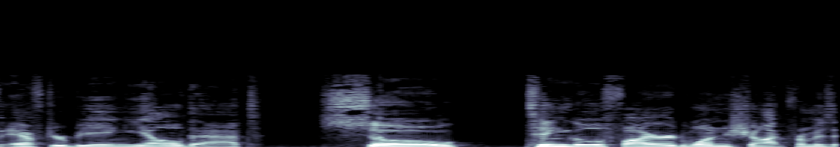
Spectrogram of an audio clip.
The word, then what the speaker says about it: Tingle: The man, Adam Tingle, T I N GL, not Tinkle. Tingle.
